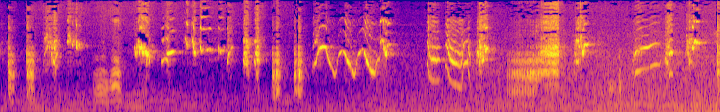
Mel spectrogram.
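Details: Vigorous Javan myna song for training young mynas: grating bursts, then a rapid wavering whistled trill rolling up and down, followed by squeaky slurred notes and harsh rasps, over a low hum.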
